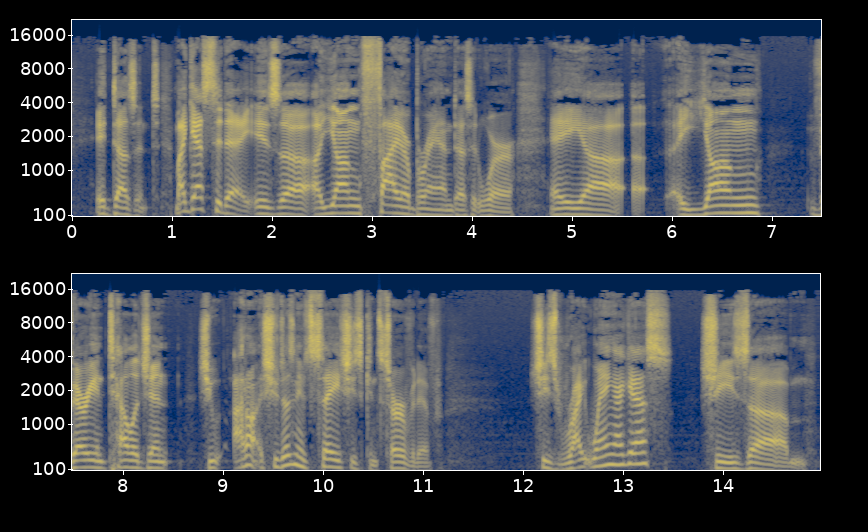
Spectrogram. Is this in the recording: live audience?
no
